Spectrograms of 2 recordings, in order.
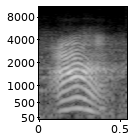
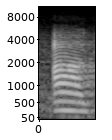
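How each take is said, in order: First: A vowel squeezed from deep in the throat. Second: A plain open vowel with no throat constriction. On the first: The speaker calls it right. "tapi A, ain" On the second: The speaker calls it wrong. "Jangan biasa A gitu aja"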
